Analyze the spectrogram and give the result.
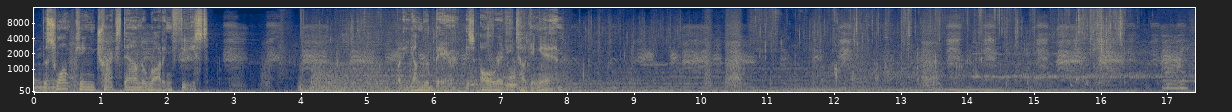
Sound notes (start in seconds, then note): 3.0 birds chirping; 9.8 bear snorts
